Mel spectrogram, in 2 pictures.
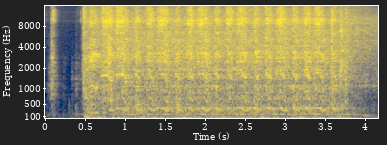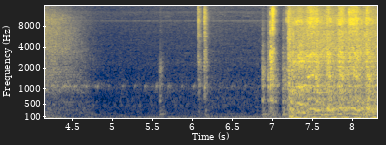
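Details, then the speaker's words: Kubota RTV900 diesel UTV (2007 or 2009) that blew white smoke, first start attempt after a head gasket repair, 12 volts confirmed: starter turns it over steadily, about three beats a second, but it never catches. Crank, no start. "Wants to go. Nothing. Hm. Doesn't want to go. We're getting fuel to it."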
